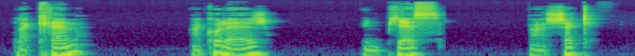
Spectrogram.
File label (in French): Accent è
